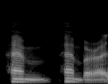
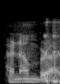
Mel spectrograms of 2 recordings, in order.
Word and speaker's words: Penumbra: yeah and the way and the way to pronounce it is pembroke isn't it oh is that a number penumbra there you go a number so penumbra is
